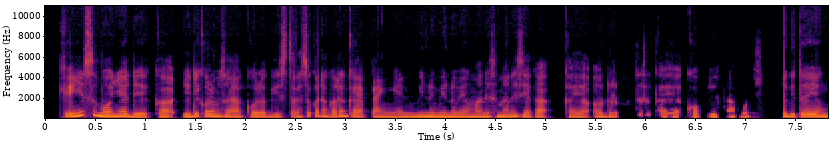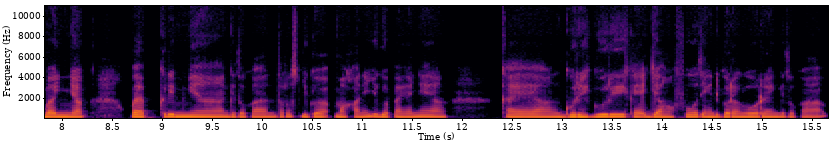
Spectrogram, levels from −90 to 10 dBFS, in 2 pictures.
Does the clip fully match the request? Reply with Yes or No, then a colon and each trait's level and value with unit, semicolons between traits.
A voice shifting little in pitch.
Yes: narrow, 1.7 semitones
